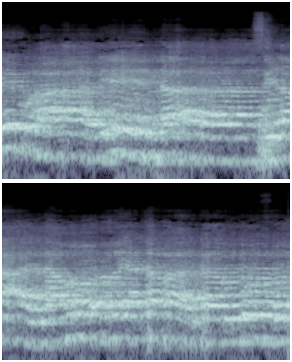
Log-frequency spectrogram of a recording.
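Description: A man's voice chanting a melodic Quranic recitation in Arabic, long drawn-out notes that waver and bend in pitch, with a short break about three seconds in.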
